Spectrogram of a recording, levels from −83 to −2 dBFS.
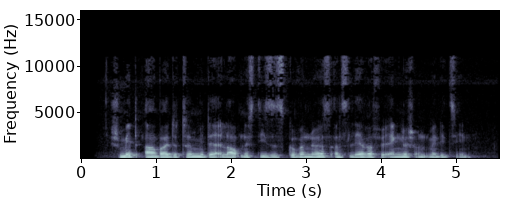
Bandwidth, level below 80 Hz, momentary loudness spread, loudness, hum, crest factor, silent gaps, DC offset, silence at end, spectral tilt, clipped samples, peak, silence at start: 11.5 kHz; -56 dBFS; 9 LU; -27 LUFS; none; 16 dB; none; under 0.1%; 0.35 s; -7 dB/octave; under 0.1%; -10 dBFS; 0.4 s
